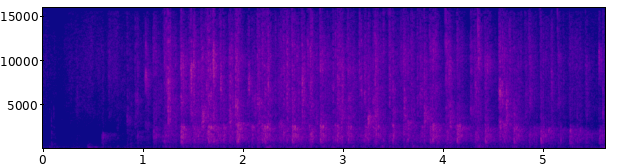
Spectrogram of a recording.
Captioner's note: audience applauds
